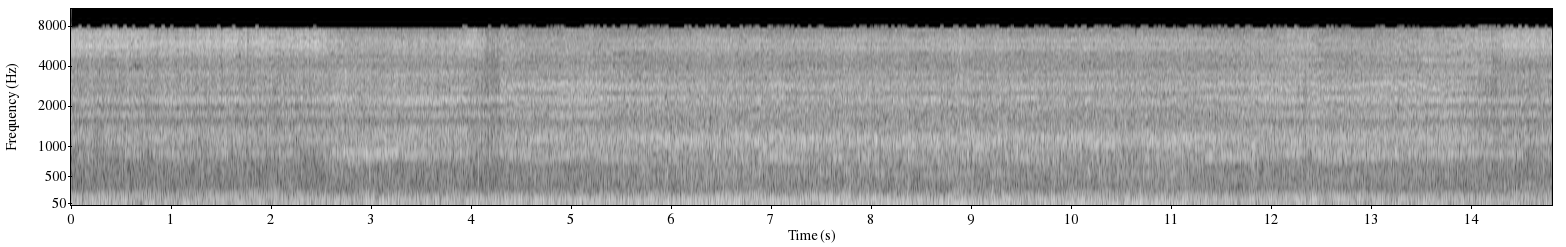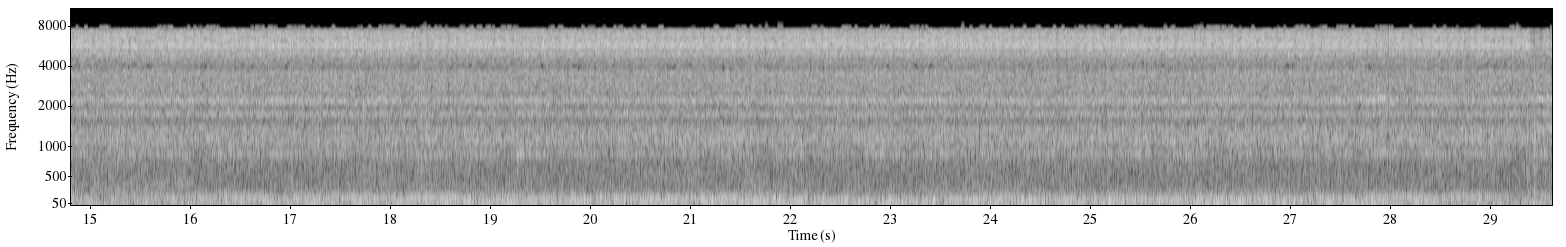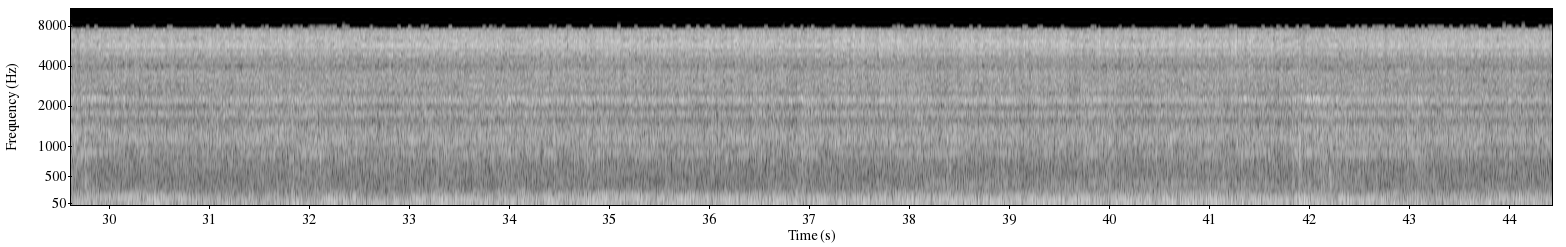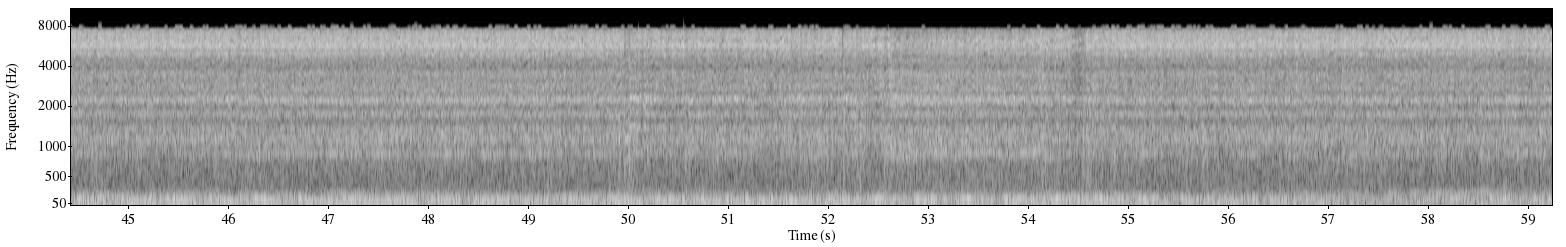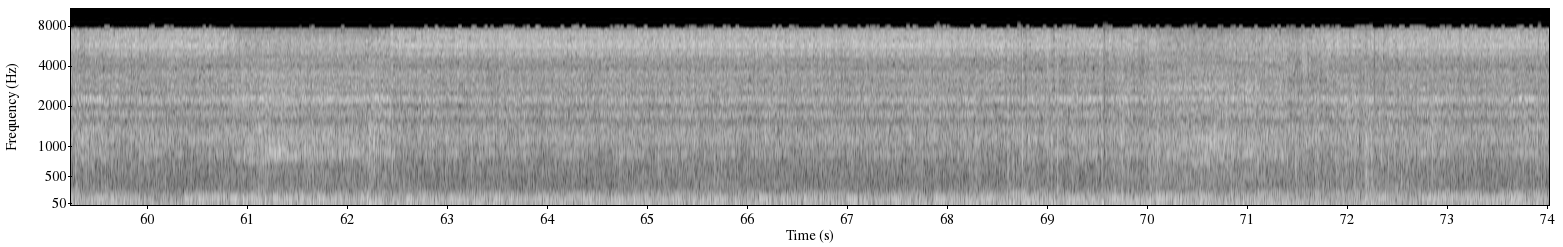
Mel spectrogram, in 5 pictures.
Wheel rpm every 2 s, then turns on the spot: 110, 110, 110, 110, 110, 110, 120, 120, 120, 120, 120, 120, 110, 120, 120, 110, 110, 110, 120, 120, 110, 110, 110, 110, 110, 110, 110, 110, 110, 110, 110, 120, 110, 110, 120, 110, 110.
none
